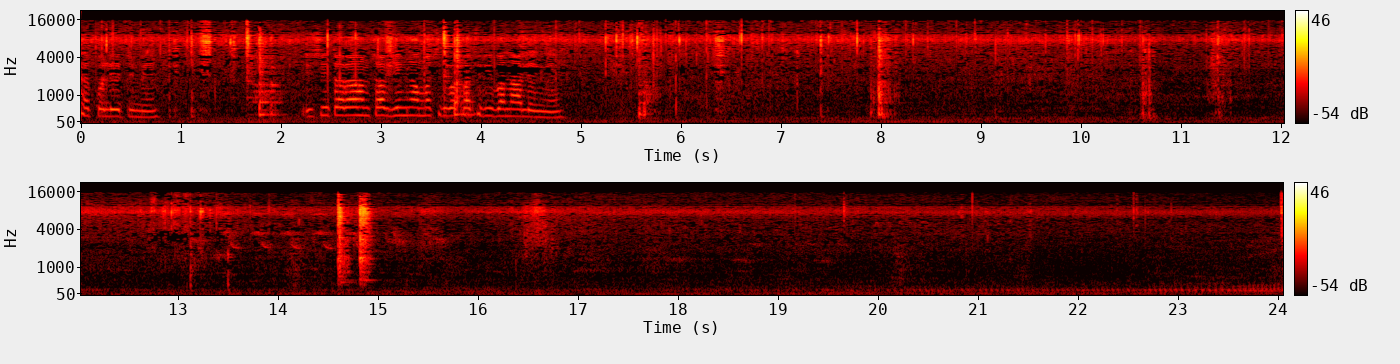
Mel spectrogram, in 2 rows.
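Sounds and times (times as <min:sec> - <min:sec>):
metal spatula scraping metal pan: 0:00.8 - 0:02.3, 0:03.0 - 0:04.7, 0:05.4 - 0:08.2.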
